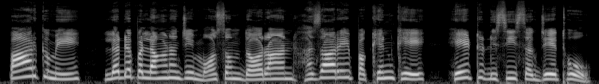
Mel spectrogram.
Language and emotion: Sindhi, neutral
